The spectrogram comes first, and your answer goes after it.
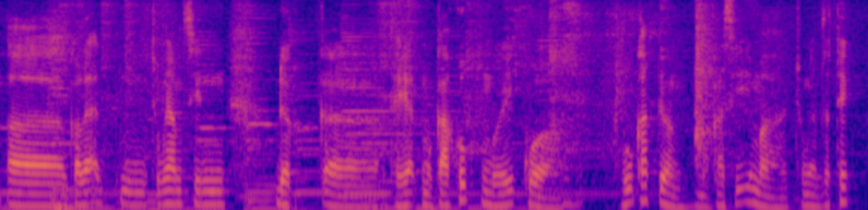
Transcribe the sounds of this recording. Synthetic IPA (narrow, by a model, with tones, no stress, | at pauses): ʔəː˨˩kɔ˨˦lɛ̰˧˥t͡ɕʊ˧wŋ͡mʔɛ˧msi˧nɗɨ˨˩ək̚ʔəː˨˩t̪ʰe˧˩hḭ˧˨ənm˨˩t̚kaː˧xʊ˦˥k͡p̚məː˨˦jku˧˩ə | vṵ˧˨ka˦˥t̪ɨ˨˩əŋmo˨˩t̚kaː˧sḭ˧˥maː˨˩t͡ɕʊ˧ŋ͡mʔɛ˧mzə˦˥t̚t̪ʰi˦˥k̚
